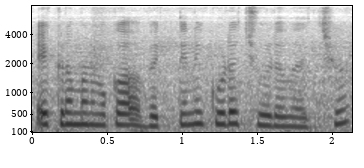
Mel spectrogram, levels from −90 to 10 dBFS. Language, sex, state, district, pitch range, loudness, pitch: Telugu, female, Andhra Pradesh, Chittoor, 235-275 Hz, -16 LUFS, 260 Hz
